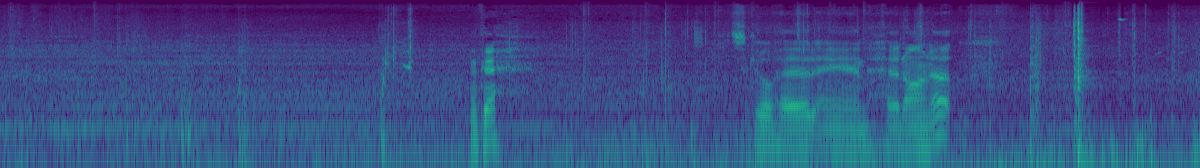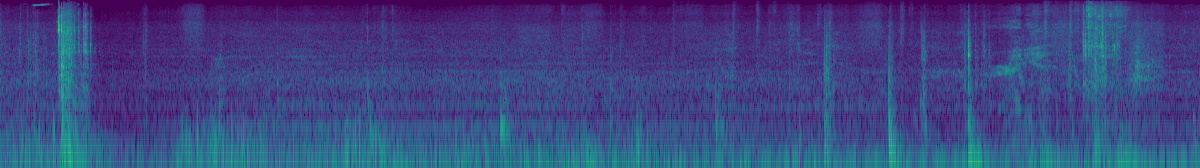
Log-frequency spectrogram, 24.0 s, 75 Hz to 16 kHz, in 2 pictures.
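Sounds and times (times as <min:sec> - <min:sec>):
engine idling: 0:00.0 - 0:24.0
knocks and clunks in cab: 0:09.9 - 0:13.5, 0:16.8 - 0:24.0.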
